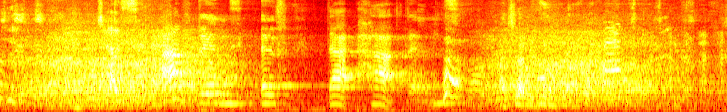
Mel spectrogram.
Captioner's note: audience laughs; audience laughs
